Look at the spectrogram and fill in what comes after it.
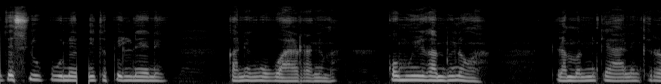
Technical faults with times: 0.77-0.90 Bluetooth stall
5.39-5.51 Bluetooth stall

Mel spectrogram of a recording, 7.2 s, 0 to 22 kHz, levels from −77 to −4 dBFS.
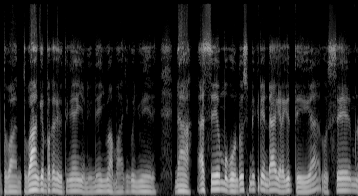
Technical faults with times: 0.00-7.16 Bluetooth LC3 compression

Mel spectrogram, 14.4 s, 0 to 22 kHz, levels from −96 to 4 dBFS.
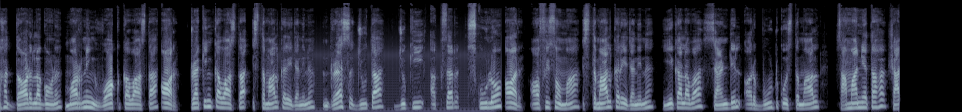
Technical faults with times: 3.95-7.45 mains buzz
13.48-14.44 cut-off end

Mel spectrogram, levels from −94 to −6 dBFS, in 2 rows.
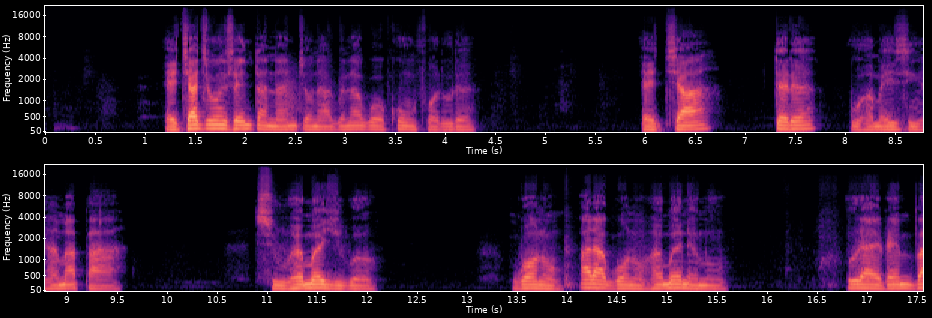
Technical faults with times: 0.00-17.56 Opus compression

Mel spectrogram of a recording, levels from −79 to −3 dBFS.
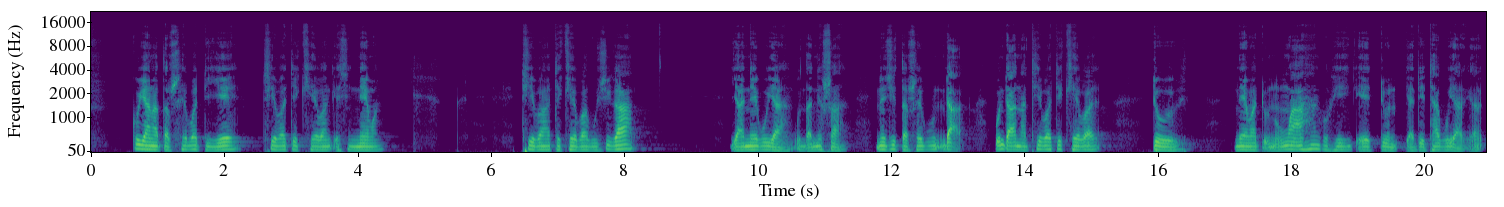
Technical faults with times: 0.00-20.93 low-delay AAC compression

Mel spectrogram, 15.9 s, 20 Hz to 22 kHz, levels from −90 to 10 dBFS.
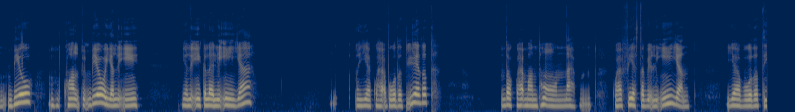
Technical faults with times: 15.34-15.91 cut-off end

